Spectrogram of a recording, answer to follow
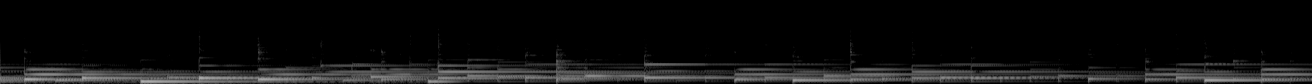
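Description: Spacedrum handpan played in a slow melody of single struck notes, each ringing on and fading away. A deep bass note sounds twice in the first few seconds; after that only higher notes are struck.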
